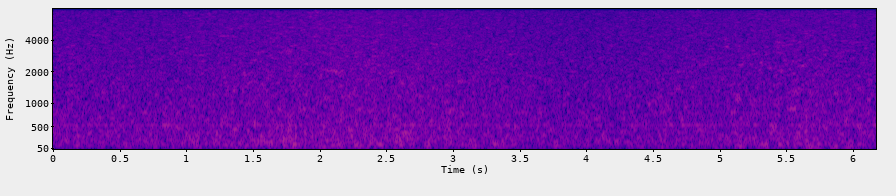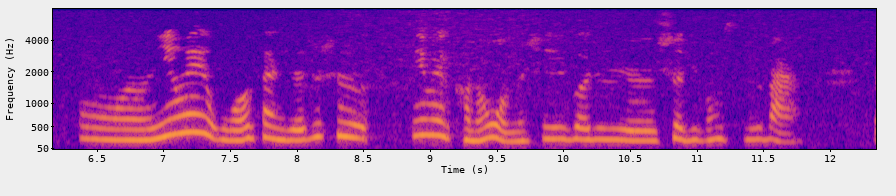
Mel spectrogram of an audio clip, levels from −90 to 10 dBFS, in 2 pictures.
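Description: Throughout, noise suppressor artifacts: bands judged steady noise are cut by about 18 dB frame by frame, so the room noise sinks in pauses and returns under speech.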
